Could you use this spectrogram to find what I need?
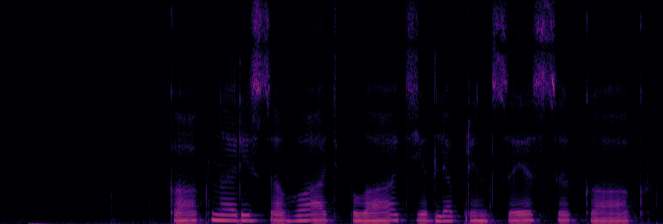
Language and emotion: Russian, sad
